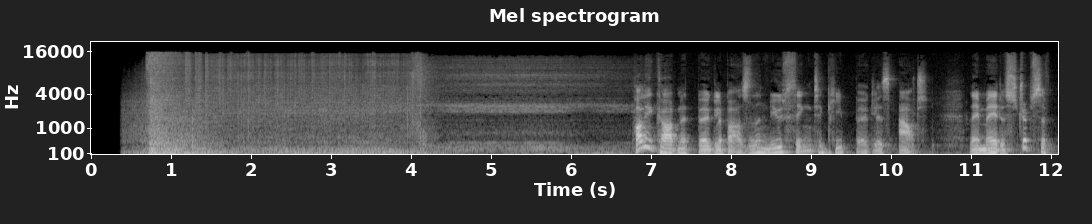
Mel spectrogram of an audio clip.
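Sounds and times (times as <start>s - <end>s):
rumbling boom: 0.4s - 4.8s
steady hum: 0.7s - 9.1s.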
